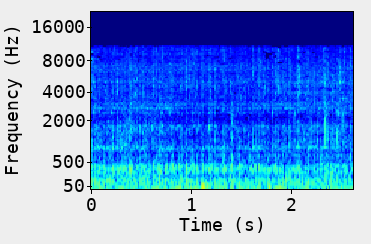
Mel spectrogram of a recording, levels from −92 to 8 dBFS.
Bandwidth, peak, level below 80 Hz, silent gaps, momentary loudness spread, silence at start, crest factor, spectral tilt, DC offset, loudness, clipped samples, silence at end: 11.5 kHz; -26 dBFS; -52 dBFS; none; 1 LU; 0 s; 18 dB; -4 dB/octave; under 0.1%; -46 LUFS; under 0.1%; 0 s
